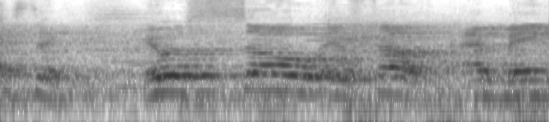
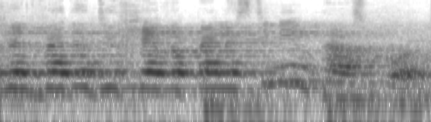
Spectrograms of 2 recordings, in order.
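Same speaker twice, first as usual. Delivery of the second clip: put-on higher-pitched German-accented official; German officer; 5 semitones higher than usual. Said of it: "I'm in Germany".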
